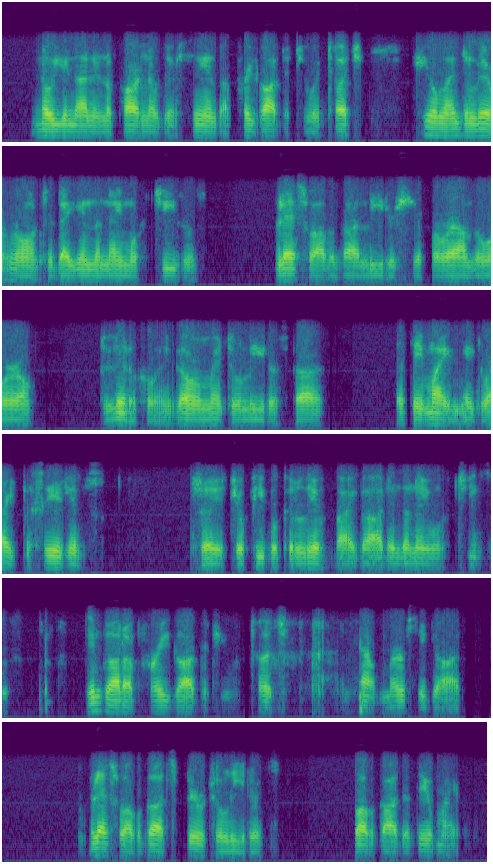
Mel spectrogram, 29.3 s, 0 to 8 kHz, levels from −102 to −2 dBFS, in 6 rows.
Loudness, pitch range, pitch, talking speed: -26 LUFS, 85-95 Hz, 85 Hz, 165 wpm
